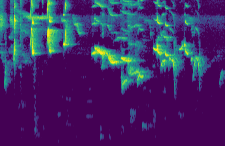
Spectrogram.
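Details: Energetic oriental magpie-robin song meant to coax quiet magpie-robins into singing: sharp high chips, then a run of descending slurred whistles and varied phrases, ending on a brief rising whistle.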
